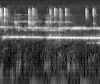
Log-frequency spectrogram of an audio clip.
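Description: Near silence: faint room tone with a thin steady high hum and a few faint clicks.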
